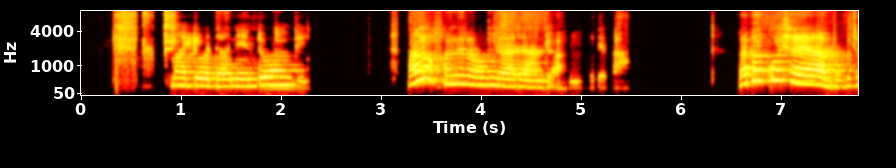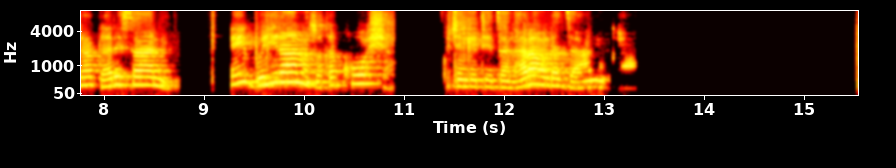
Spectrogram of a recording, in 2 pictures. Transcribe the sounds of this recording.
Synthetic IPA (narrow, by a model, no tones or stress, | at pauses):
madʱo̞dʱane̞ndombi | ʋano̞fanirawoŋɡeaɾiantʰuanomireʋaːnu | ʋakako̞ʃajambokutiaɡʱaɾisani | eibʱujiɾanoʐakakʰo̞ʃa | kut͡ʃe̞ŋɡe̞te̞d͡zan̤aɾaundad͡zaːnokʰaːa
